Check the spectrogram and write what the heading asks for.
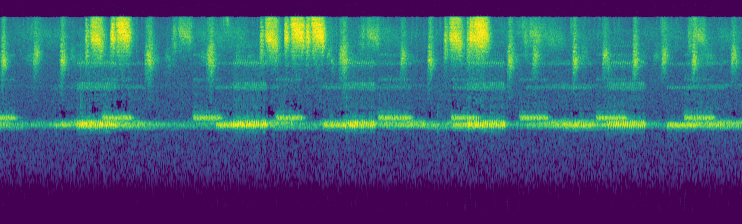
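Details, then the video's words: Night chorus of crickets in grass, warm summer, Bulgaria: a sustained high trill with repeated short chirps about every second and intermittent bright, buzzy bursts from additional insects, captured on a surround microphone. "Cricket Sounds - Crickets Chirping at Night"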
